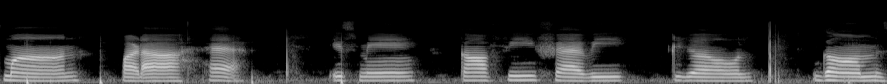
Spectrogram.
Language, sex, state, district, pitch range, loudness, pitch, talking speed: Hindi, female, Punjab, Fazilka, 165-185 Hz, -17 LUFS, 180 Hz, 55 wpm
